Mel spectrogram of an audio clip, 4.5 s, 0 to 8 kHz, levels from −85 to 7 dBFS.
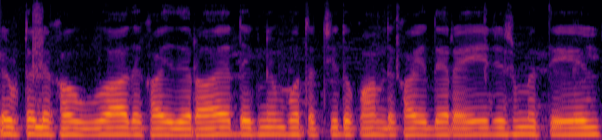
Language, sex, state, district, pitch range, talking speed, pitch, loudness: Hindi, male, Bihar, Madhepura, 135-145 Hz, 265 wpm, 140 Hz, -25 LUFS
